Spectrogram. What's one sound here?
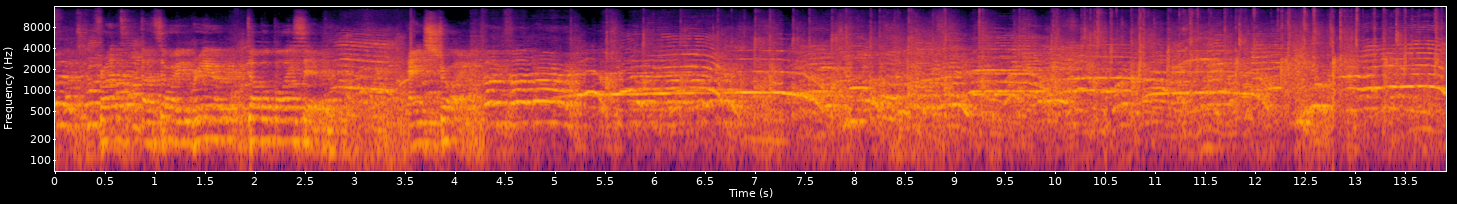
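A crowd of men and women cheers and shouts loudly in a large hall.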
